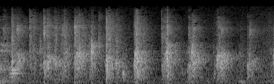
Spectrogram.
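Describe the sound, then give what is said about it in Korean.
An audience claps steadily for a lawyer introduced as a guest, many hands producing a dense, crackling patter with a few sharper claps standing out, sustained at a fairly even loudness with no voices over it. “여러분 그대한 변호사님께 박수 한번 부탁드립니다.”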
